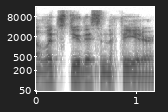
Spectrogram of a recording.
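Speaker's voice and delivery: ordinary delivery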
